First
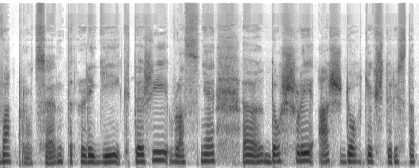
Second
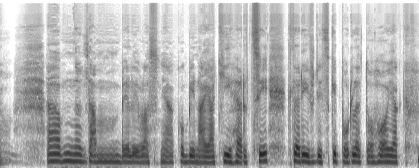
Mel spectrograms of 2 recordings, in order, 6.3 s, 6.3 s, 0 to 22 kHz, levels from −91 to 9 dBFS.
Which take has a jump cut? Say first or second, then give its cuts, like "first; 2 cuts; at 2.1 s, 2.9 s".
second; 1 cut; at 1.3 s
